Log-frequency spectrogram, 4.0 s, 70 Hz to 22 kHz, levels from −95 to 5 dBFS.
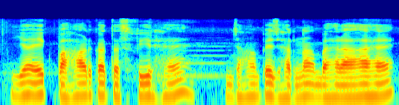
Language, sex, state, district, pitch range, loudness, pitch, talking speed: Hindi, male, Jharkhand, Deoghar, 110-120 Hz, -19 LUFS, 115 Hz, 180 wpm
